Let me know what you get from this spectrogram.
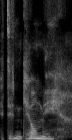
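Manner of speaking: tearful voice, on the verge of tears. Voicing a character whose eyes fill with tears, sitting up: tearful voice. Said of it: "you see her eyes fill with tears".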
